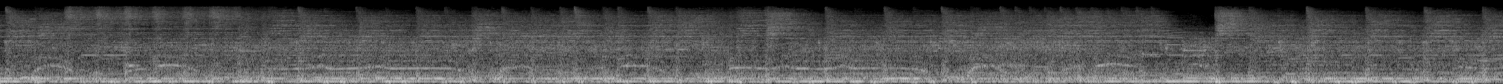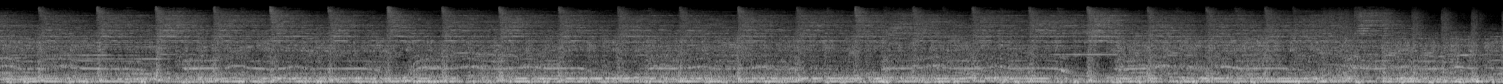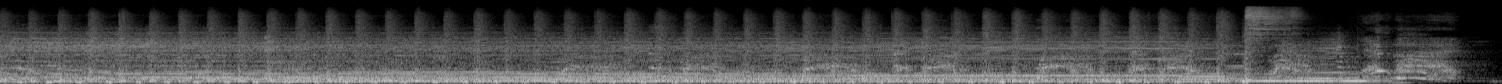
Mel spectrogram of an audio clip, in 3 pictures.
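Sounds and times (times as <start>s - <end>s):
fast drum beat: 0.0s - 43.2s
live rock band playing: 0.0s - 43.7s.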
